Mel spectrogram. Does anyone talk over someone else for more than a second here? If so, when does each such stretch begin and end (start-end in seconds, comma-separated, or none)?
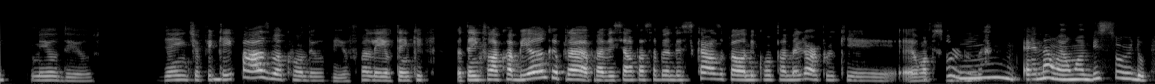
none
